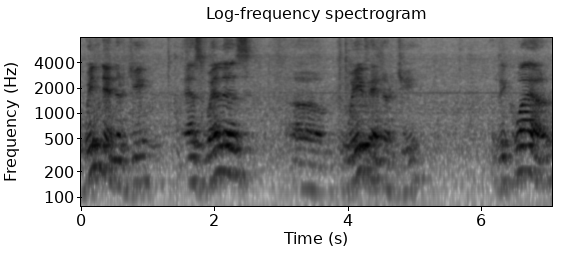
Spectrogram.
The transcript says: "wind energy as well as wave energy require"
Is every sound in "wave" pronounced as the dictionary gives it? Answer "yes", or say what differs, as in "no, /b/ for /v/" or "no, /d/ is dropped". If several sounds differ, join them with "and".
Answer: yes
